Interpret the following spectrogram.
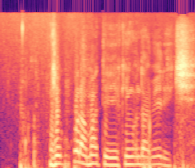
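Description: Speech only: a man talking rapidly.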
